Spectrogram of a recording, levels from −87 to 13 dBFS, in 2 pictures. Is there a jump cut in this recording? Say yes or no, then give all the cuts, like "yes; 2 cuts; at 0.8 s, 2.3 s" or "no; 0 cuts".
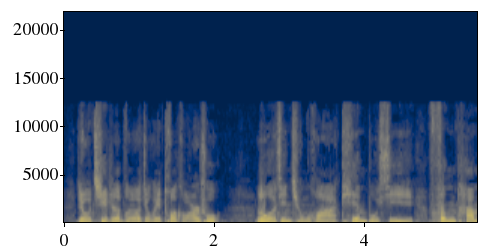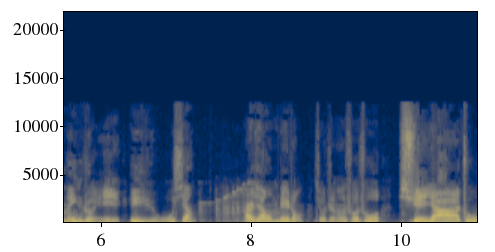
yes; 2 cuts; at 8.8 s, 9.8 s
